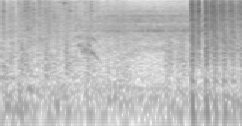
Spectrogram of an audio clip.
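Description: A jet roars overhead.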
